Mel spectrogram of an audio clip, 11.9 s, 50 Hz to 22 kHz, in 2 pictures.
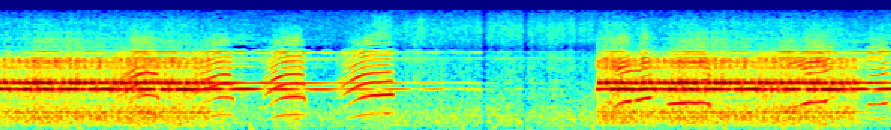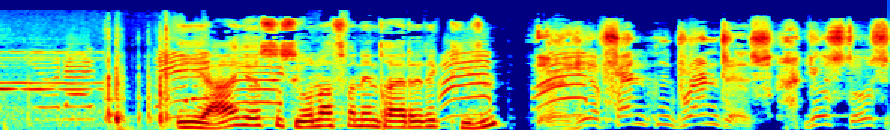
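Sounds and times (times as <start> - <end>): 
telephone ringing: 0.0 - 7.8
speech: 7.2 - 9.4, 10.0 - 11.8.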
